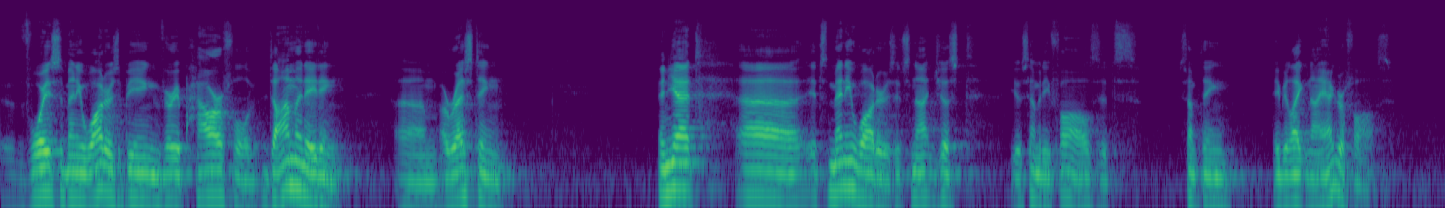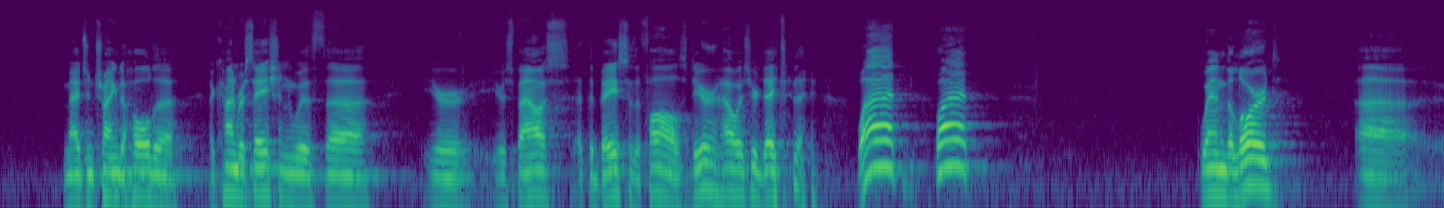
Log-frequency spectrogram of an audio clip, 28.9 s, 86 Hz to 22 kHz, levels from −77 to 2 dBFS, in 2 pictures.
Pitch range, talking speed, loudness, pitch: 105-130 Hz, 120 wpm, -24 LUFS, 115 Hz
